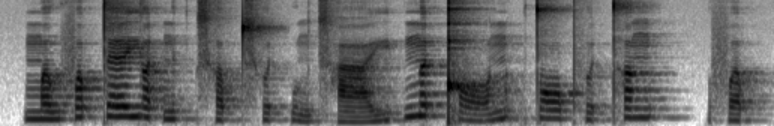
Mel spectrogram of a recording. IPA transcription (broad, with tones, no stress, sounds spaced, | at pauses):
m ɐ˨˧ w f ɐ˥ p̚ t̪ ɛː˥ j ɐ˧ t̚ n̪ ɪ˧ k̚ t͡sʰ ɐ˨ p̚ t͡sʰ ɵ˨ t̚ p ʊ˨˩ ŋ t͡sʰ aː˨˥ j | n̪ ɐ˥ t̚ kʰ ɔː˨˥ n | t̪ ɔː˧ pʰ ɵ˨˥ t̚ t̪ʰ ɐ˥ ŋ | f ɐ˨ p̚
